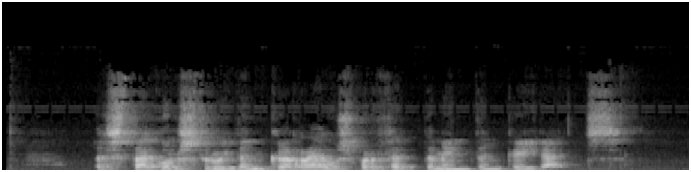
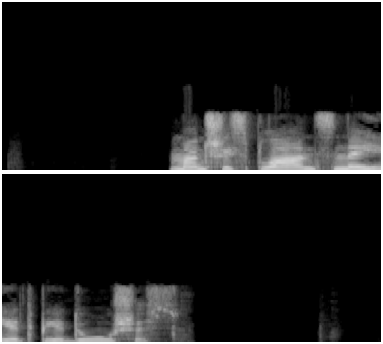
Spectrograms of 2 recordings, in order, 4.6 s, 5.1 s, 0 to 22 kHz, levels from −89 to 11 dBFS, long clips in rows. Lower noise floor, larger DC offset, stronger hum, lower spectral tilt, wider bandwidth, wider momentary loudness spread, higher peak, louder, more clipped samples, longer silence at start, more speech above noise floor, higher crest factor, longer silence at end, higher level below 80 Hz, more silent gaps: second, -51 dBFS vs -90 dBFS; neither; neither; about the same, -3 dB/octave vs -2.5 dB/octave; first, 13.5 kHz vs 8 kHz; about the same, 11 LU vs 12 LU; about the same, -2 dBFS vs 0 dBFS; second, -20 LUFS vs -15 LUFS; neither; second, 0.6 s vs 1.1 s; second, 31 dB vs 74 dB; about the same, 20 dB vs 18 dB; second, 0.45 s vs 1.35 s; about the same, -68 dBFS vs -66 dBFS; neither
